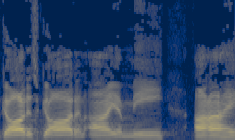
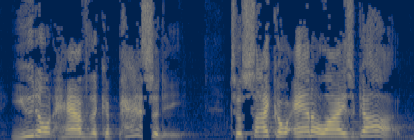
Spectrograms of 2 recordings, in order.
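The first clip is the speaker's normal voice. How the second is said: ordinary talk, nothing marked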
